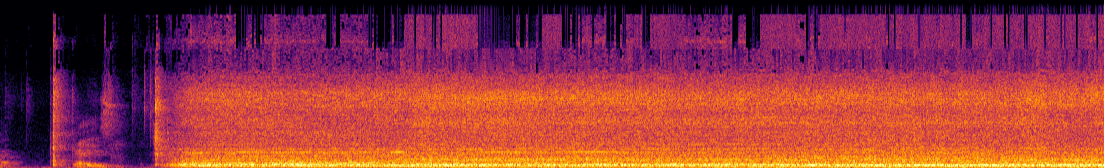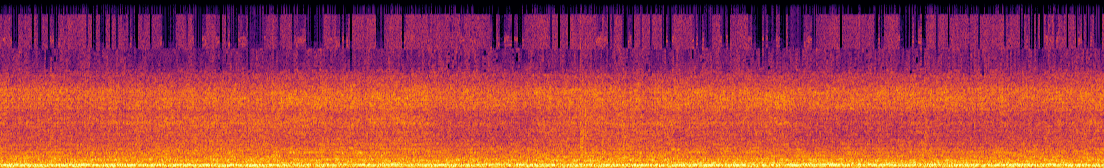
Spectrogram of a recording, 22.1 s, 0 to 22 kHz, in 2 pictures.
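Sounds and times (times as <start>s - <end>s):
hair dryer running: 1.5s - 22.0s.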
